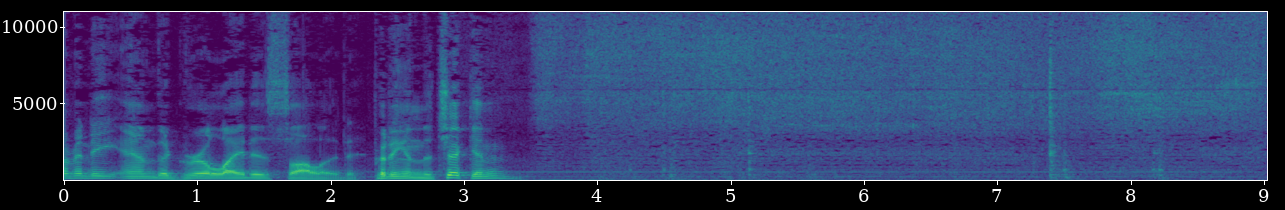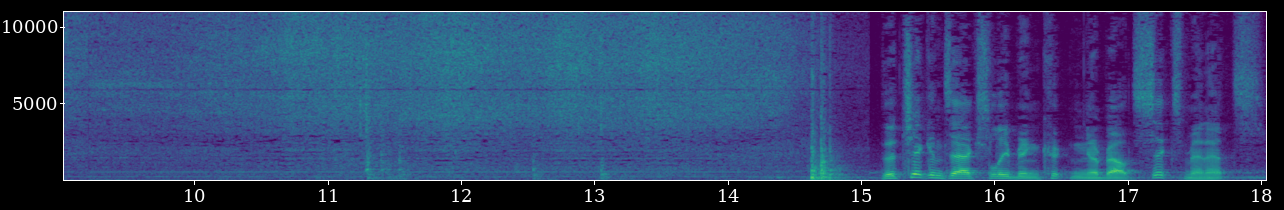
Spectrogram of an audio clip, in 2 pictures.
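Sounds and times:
oven humming: 2.4 - 15.1
chicken sizzling on a grill: 3.5 - 14.6.

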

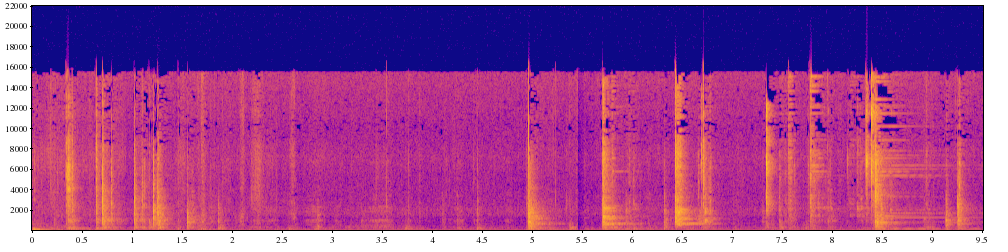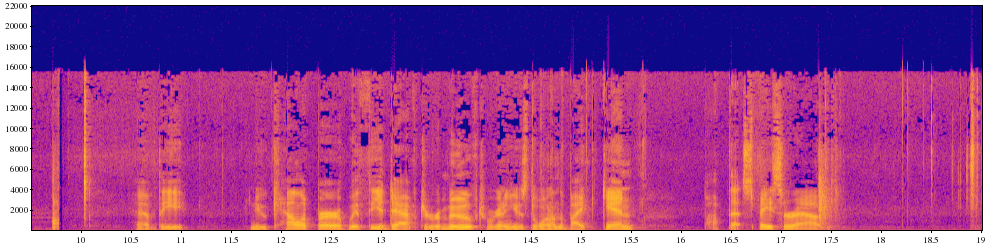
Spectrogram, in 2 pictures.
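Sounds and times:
metallic clicks and clatter of tools: 5.7 - 9.5
short metallic ring: 8.3 - 9.8.

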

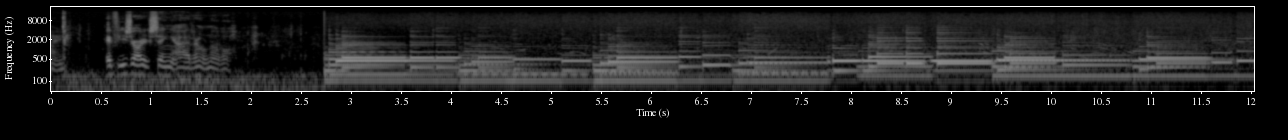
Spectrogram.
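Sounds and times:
acoustic guitar picked chords: 2.8 - 12.0.

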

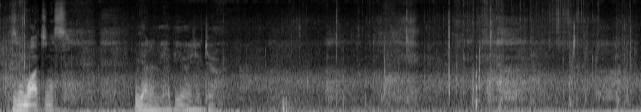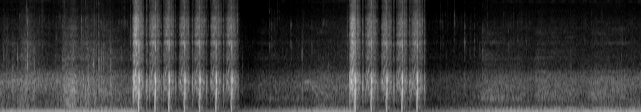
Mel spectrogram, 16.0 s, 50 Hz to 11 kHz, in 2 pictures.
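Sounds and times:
airsoft gun shots: 9.7 - 11.0, 12.4 - 13.4.

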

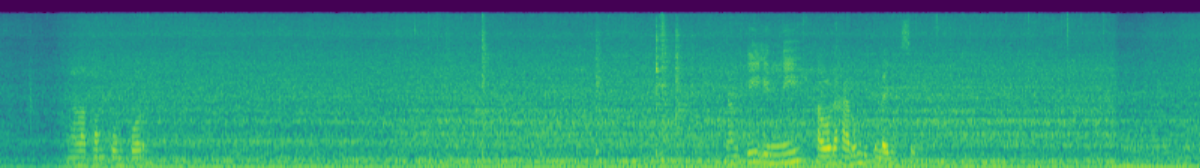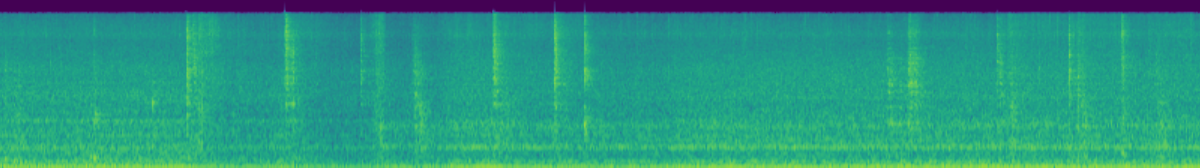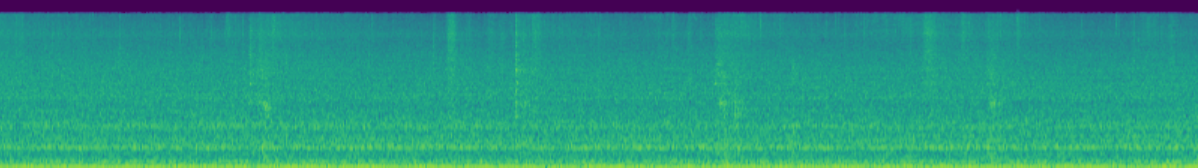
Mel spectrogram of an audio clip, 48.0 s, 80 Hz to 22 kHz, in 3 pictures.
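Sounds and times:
meat sizzling in a wok: 0.0 - 47.9
metal spatula scraping wok: 35.3 - 35.7, 41.5 - 41.9.

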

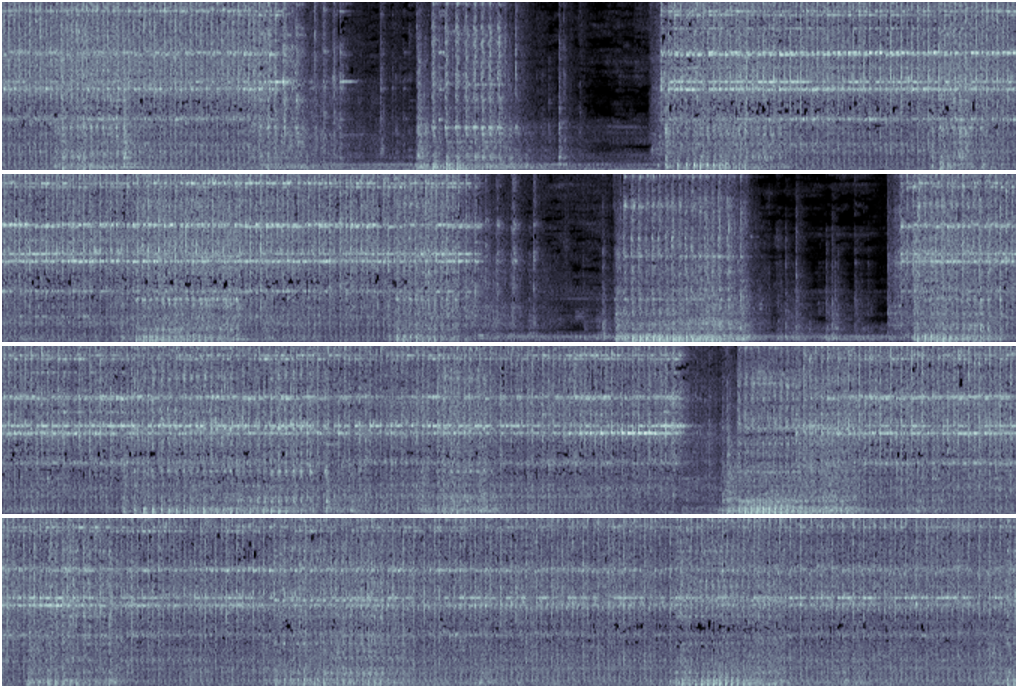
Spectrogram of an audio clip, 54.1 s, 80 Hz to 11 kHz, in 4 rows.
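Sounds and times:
hydraulic breaker hammering concrete: 0.0 - 7.6, 8.6 - 20.6, 21.6 - 24.6, 25.4 - 54.0.

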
